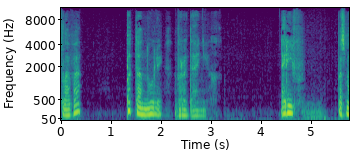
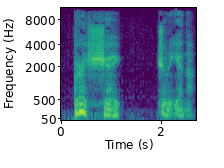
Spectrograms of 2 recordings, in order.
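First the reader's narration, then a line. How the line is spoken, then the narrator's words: Muffled, low voice. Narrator (Russian): глухо произнес он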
